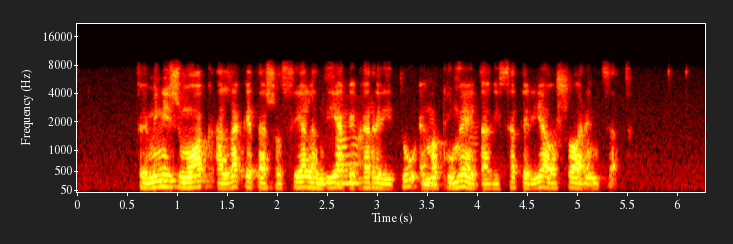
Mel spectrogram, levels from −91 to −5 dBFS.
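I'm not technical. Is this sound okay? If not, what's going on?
Yes, the speech sounds fine, with the only thing to notice being the normal effect of a call microphone's processing, which trims the deepest bass and leaves nothing above about 8 kHz, just as a phone or video call would.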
